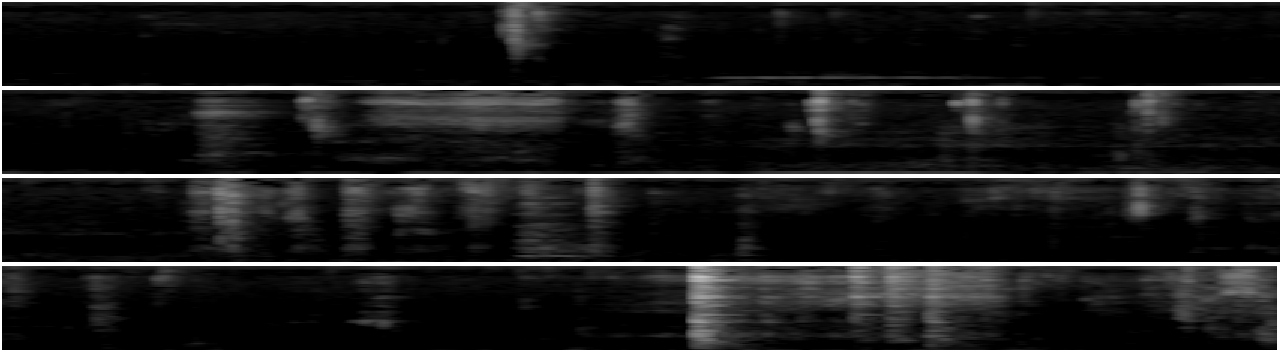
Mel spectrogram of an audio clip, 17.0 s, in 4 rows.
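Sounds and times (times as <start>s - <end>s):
chewing and mouth sounds: 1.4s - 2.4s, 4.6s - 14.7s.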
